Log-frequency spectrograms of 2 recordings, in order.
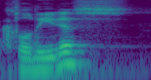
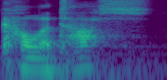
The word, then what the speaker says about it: Kalitas: And it's like, I remember from back in the day that Kalidas is pronounced Kalitas, which is stupid because nobody calls it that.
